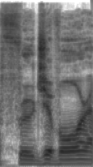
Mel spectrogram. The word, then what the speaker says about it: frugivore: omnivorous, or then there's the term frugivore or frugivore, as I've heard some pronounce it.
